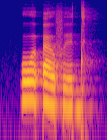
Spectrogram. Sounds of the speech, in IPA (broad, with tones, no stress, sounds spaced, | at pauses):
o˦ ə̯ ʔ æ˨ ə̯ f e˨ d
